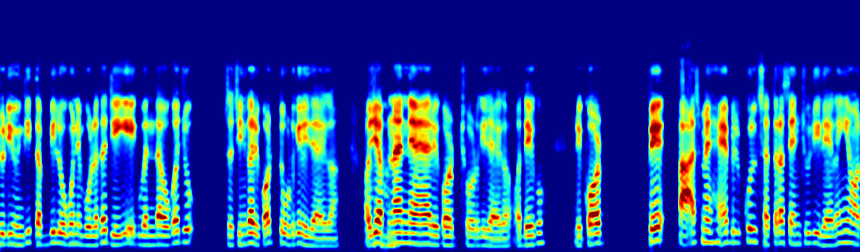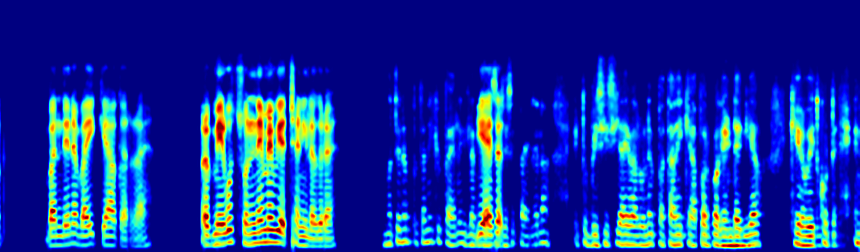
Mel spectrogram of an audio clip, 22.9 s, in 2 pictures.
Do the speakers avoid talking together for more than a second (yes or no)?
yes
